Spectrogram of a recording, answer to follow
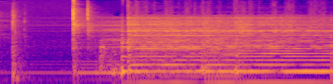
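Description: Fender Telecaster electric guitar with distortion, strumming a rock-style open G chord (A string muted, third fret on the B and high E strings). One quick strum comes about a second in, then a full strum half a second later is left to ring steadily.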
